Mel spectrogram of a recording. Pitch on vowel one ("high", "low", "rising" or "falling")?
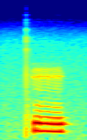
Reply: high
